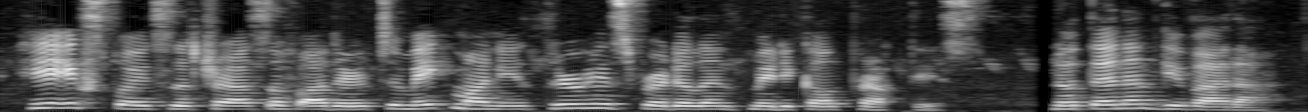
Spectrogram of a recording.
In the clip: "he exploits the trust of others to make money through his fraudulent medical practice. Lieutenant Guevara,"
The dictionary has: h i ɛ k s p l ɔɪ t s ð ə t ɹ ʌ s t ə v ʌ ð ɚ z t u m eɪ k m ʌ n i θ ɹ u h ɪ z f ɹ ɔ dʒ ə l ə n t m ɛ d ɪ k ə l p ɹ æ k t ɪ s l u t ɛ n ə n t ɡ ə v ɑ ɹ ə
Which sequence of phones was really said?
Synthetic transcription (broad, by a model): h i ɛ k s p l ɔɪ t s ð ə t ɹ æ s ə v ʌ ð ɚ t u m eɪ k m ʌ n i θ ɹ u h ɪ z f ɹ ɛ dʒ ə l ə n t m ɛ d ɪ k ə l p ɹ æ k t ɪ s l u t ɛ n ə n t ɡ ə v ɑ ɹ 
